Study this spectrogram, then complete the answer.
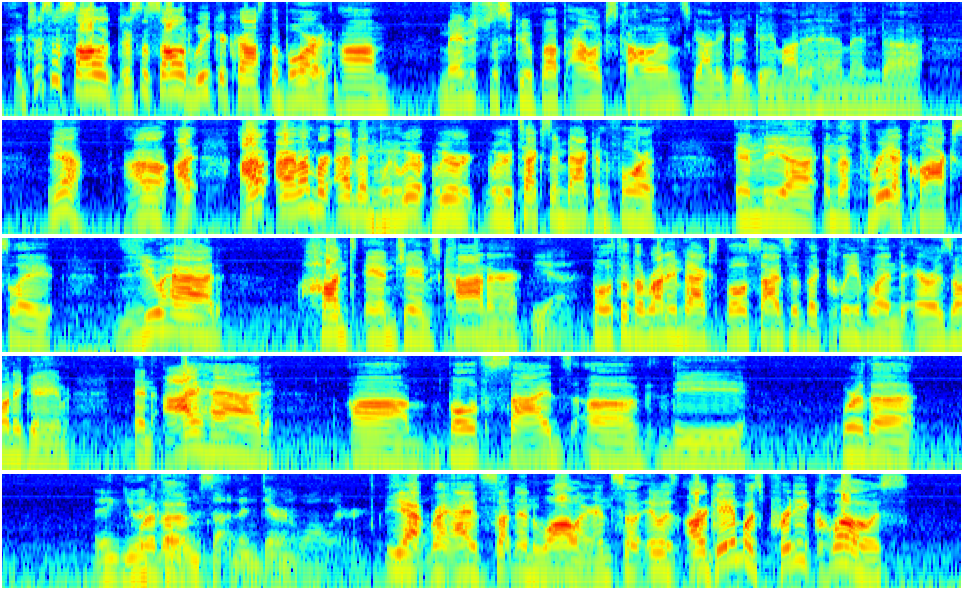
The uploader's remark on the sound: Does recording via hotspot from the back of a van produce a quality auditory environment?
